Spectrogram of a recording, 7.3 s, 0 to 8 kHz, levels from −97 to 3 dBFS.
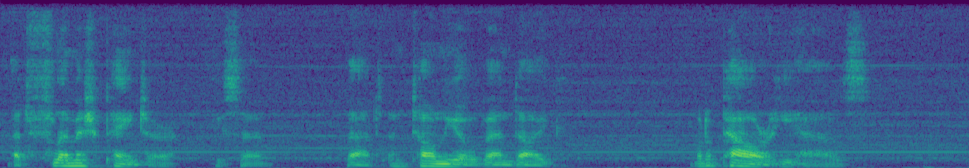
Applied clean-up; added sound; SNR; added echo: none; Domestic sounds, home sounds; 19 dB; reverberation time 0.2 s.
